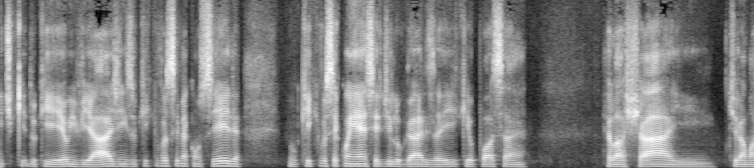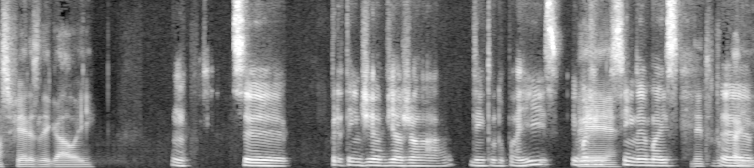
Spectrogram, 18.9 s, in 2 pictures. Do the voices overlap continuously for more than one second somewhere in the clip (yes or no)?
no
